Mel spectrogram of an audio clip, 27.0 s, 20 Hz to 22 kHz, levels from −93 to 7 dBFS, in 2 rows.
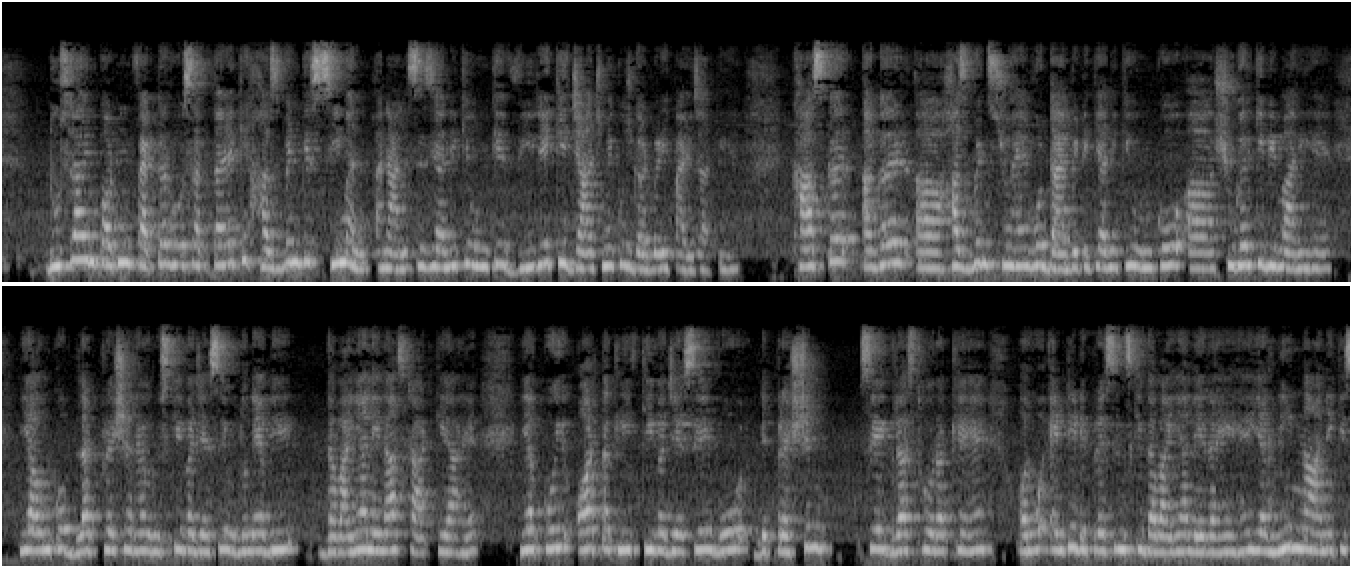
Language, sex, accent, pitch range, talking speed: Hindi, female, native, 230-275 Hz, 180 wpm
